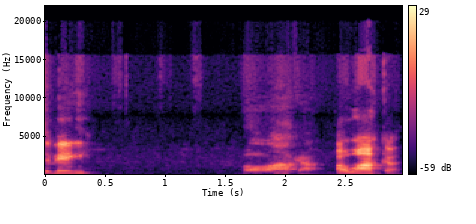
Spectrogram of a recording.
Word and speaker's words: Oaxaca: It is Awaka. Is that how you pronounce it, Piggy? Oaxaca.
